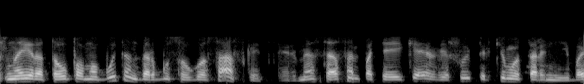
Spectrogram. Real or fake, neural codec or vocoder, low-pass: real; none; 3.6 kHz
